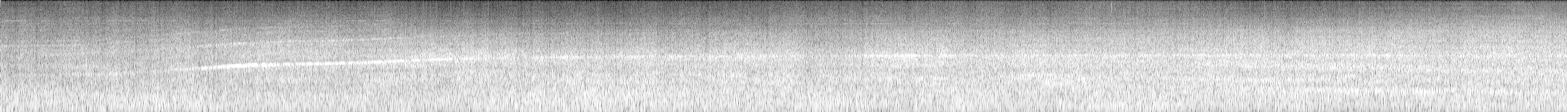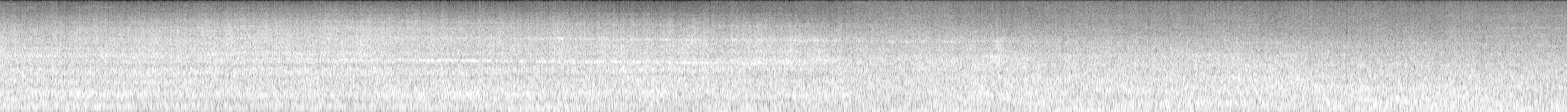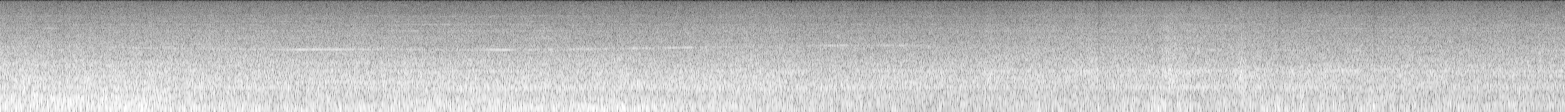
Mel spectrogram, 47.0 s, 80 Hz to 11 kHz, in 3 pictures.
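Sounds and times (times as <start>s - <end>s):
high engine whine: 0.0s - 46.9s
jet engines at takeoff thrust: 0.0s - 46.9s.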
